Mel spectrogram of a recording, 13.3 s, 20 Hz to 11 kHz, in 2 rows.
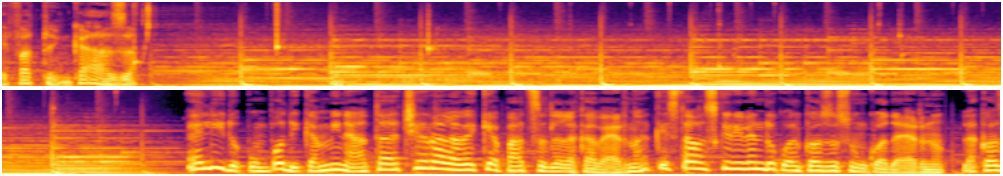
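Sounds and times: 
speech: 0:00.0 - 0:01.1, 0:08.0 - 0:13.3
water dripping into a barrel: 0:00.8 - 0:07.6.

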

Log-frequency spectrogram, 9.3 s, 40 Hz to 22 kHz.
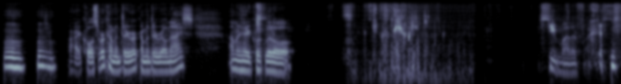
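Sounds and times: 
speech: 0:00.0 - 0:04.4, 0:05.1 - 0:06.5, 0:08.2 - 0:09.3
loud wet drink slurp: 0:05.2 - 0:07.1.

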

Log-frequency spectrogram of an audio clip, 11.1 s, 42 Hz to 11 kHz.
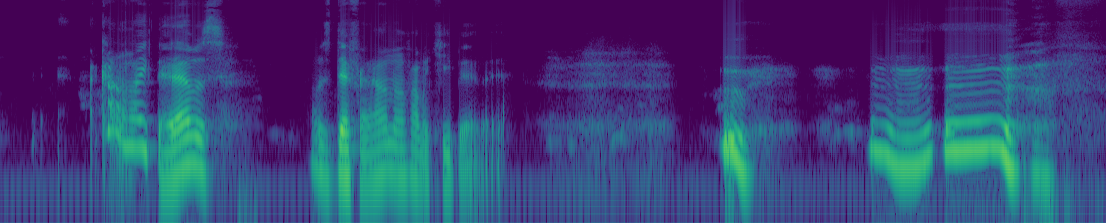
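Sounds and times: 
speech: 0:01.0 - 0:02.3, 0:03.1 - 0:05.1
breathy intake before a yawn: 0:05.4 - 0:11.0
person yawning: 0:07.2 - 0:07.9, 0:08.7 - 0:11.0.

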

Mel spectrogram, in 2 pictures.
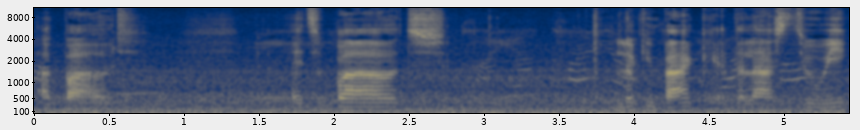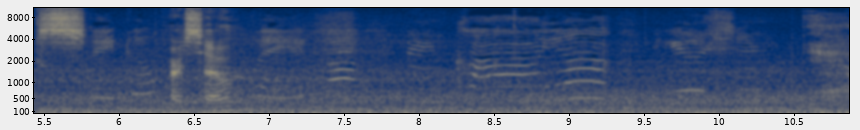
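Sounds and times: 
road noise inside a moving car: 0:00.0 - 0:10.8
speech: 0:00.2 - 0:00.8, 0:01.7 - 0:02.8, 0:03.9 - 0:07.6
young girl warbling singing while falling asleep: 0:02.8 - 0:10.5.

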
